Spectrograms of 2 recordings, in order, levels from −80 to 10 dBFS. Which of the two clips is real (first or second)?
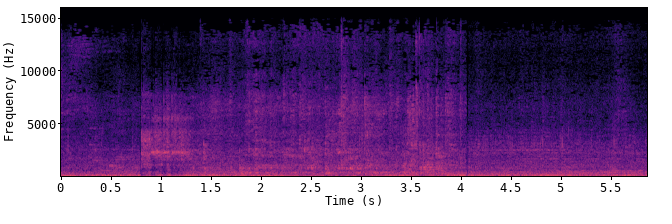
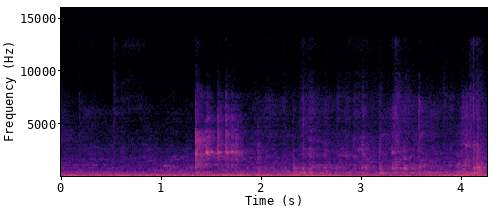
first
